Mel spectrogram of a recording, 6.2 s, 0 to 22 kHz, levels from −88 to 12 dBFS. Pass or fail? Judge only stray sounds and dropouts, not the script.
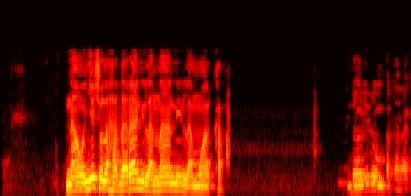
pass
